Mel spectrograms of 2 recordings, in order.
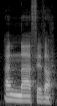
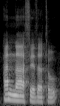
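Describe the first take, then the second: First: The word stops on a final 'h' sound. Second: The word ends with a full 'atu' ending. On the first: "If you don't pronounce it, ... You have to stop on a ha" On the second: "If you pronounce it"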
